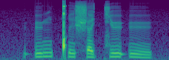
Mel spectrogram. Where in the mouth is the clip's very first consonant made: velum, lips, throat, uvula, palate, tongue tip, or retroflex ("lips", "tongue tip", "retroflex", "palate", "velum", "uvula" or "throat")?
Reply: throat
